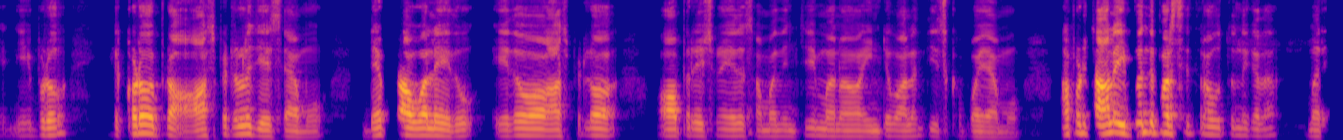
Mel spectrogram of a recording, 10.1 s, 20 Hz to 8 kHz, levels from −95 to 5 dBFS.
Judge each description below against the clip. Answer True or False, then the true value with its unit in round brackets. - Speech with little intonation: False (3.7 semitones)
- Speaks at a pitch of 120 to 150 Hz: True (135 Hz)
